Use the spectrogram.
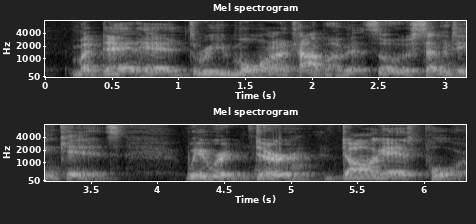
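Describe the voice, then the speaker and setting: A man with a Southern US accent, very wide pitch swings, a moderate pace and audible room echo. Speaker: stand-up comedian. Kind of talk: casual chat.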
